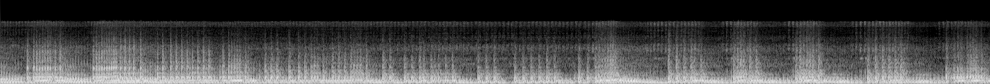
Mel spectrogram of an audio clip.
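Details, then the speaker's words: Carbureted motorcycle with a vacuum fuel petcock, ignition and electrics good and carb already cleaned: uneven, stumbling idle with irregular surges and a sucking carb; it runs rich and wasteful at idle and low rpm because the faulty petcock passes too much fuel. "Nah jadi kendalanya seperti itu bisa kita dengar dari suara karburatornya nyedot udara kayak gitu ya ini boros banget ya teman-teman"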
